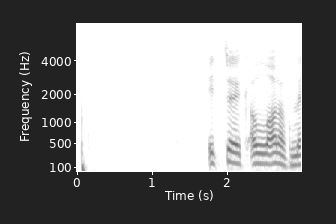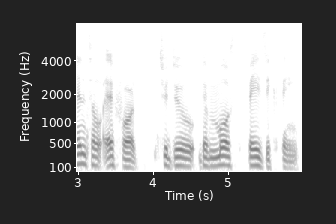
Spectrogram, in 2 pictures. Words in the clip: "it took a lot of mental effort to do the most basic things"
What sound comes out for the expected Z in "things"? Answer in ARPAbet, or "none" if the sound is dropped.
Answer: none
